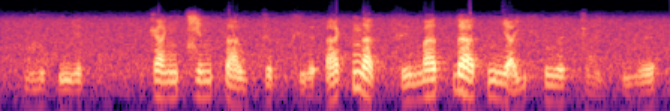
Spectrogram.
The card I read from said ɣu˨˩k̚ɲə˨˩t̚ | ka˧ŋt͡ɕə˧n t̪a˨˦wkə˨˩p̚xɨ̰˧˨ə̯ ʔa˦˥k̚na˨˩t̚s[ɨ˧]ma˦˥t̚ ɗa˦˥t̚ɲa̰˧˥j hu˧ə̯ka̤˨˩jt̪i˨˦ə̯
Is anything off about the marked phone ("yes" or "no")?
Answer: no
